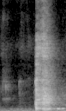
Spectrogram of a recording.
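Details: Brief quiet lead-in, then one sudden forceful burst of air: a single sneeze after holding sneezes back.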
